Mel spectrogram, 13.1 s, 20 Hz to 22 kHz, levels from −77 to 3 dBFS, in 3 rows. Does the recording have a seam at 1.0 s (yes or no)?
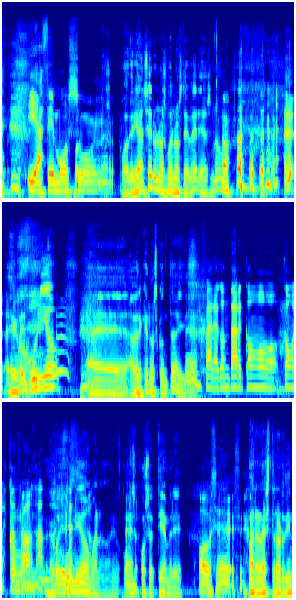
no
